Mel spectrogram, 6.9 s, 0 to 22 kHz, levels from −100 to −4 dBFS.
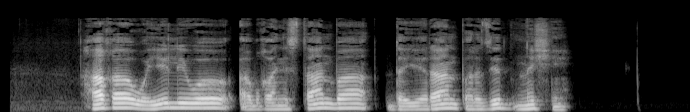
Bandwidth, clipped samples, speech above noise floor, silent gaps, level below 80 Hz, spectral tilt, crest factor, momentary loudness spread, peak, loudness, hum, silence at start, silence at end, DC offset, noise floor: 11.5 kHz; under 0.1%; over 68 dB; none; -66 dBFS; -7.5 dB/octave; 20 dB; 10 LU; -2 dBFS; -22 LUFS; none; 0.85 s; 1.25 s; under 0.1%; under -90 dBFS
